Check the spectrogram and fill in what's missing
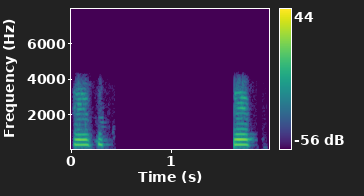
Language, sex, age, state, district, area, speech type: Telugu, female, 18-30, Telangana, Vikarabad, rural, conversation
